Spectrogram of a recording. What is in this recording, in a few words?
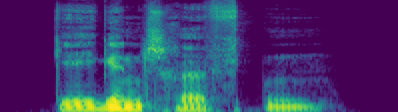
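"Gegenschriften", German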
